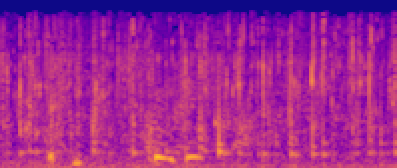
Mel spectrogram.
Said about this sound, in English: From rocks into water to spraying dishes, there are plenty of water sound effects for your projects.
